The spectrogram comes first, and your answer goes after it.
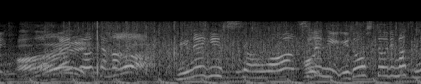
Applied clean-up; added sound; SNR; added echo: none; none; none; none.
